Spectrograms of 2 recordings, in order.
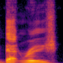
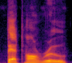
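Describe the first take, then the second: First: The second word does not sound like roux. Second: The second word sounds like roux. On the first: This is how outsiders say the name. The speaker calls it wrong. "people say Baton Rouge" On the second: This is how locals say the name. The speaker calls it right. "like the roux that you put in to make the sauce"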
